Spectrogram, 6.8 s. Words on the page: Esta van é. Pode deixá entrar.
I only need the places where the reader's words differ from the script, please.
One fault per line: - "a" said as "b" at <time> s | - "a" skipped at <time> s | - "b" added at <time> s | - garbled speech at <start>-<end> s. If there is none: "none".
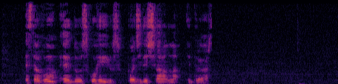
- "dos correios" added at 1.4 s
- "la" added at 3.3 s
